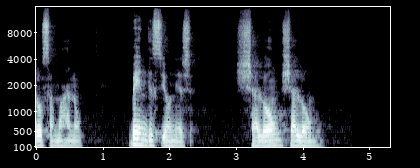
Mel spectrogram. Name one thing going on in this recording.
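A young man speaks calmly into a close microphone, in short phrases.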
